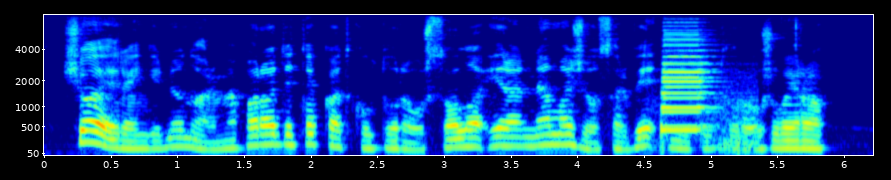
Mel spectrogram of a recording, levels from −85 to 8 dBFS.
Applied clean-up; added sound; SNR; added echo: none; Vehicle horn, car horn, honking; -3 dB; none.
